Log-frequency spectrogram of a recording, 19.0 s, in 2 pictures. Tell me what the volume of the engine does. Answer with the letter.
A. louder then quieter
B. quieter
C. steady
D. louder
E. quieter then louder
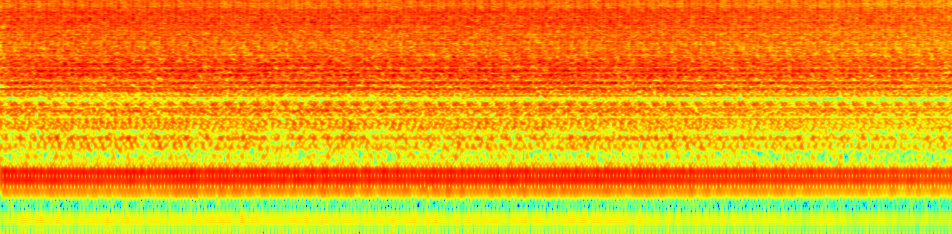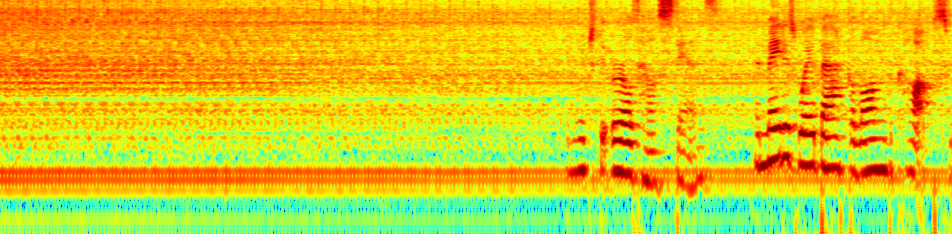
B.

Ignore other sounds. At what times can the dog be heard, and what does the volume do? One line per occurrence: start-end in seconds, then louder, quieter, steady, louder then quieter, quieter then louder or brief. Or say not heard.
not heard.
